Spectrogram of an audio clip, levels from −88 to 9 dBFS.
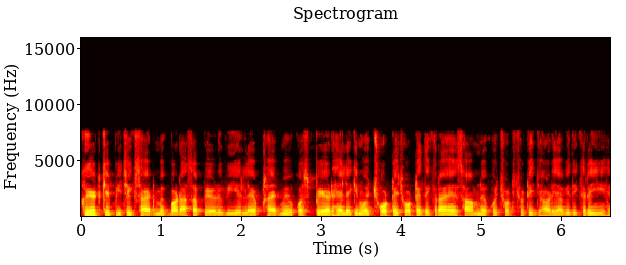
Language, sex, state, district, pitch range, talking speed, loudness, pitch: Hindi, male, Chhattisgarh, Raigarh, 120-130 Hz, 290 wpm, -18 LUFS, 125 Hz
